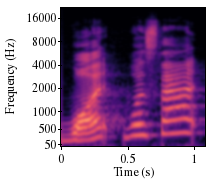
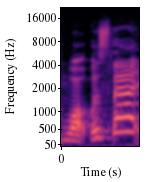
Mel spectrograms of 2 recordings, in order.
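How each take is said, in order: First: The word 'what' gets extra stress. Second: No word gets extra stress. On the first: The listener heard something a bit rude. "you're bringing extra stress to the word what" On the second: It is a plain request to repeat. "Instead of saying"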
